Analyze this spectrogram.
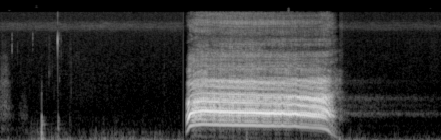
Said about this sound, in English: Just gonna plant my feet, take a deep breath, and I think I'm gonna make like an ah sound. We'll see how that sounds, if that feels right.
